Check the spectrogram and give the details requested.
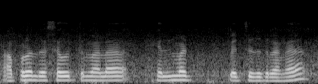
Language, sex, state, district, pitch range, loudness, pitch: Tamil, male, Tamil Nadu, Namakkal, 180-195 Hz, -15 LUFS, 190 Hz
